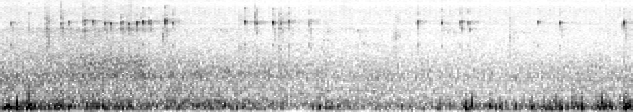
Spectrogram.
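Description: Outdoor ambience: short runs of quick, high chirps repeating throughout, over a low, uneven rumble that swells at the start and again near the end.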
